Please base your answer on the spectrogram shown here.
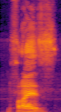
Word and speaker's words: fraise: Le fraise. Le fraise, avec fraise. le R Le roulé. R roulé. Non, on ne dit pas le R, on dit le R. On roule les R, les amis.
